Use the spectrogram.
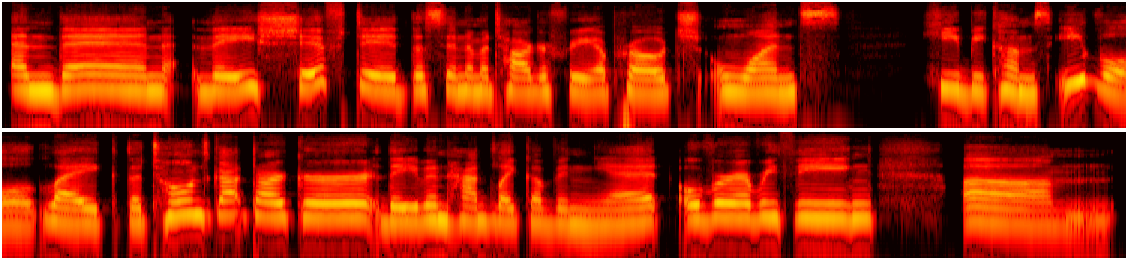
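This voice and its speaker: A woman's voice: mid-range voice, a little slow, smooth, no room sound, clean studio sound. A woman co-hosting a podcast, giving her take on films in an informal, slangy, chatty style. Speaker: podcast co-host. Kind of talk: casual film review chat.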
